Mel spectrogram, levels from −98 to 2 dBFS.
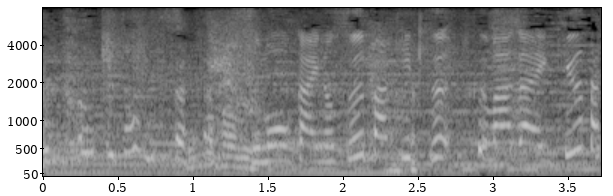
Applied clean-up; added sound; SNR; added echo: none; none; none; none.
